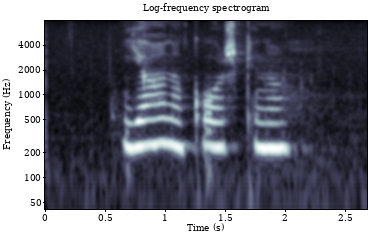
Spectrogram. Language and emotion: Russian, sad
